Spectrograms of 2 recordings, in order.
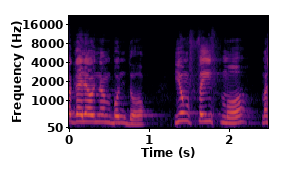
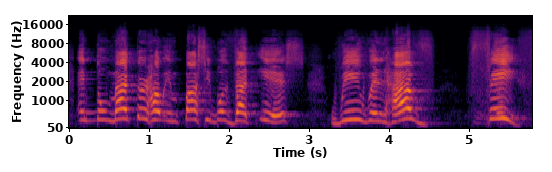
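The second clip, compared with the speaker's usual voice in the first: building to a loud, high climax; slow, then cry out "faith"; preaching; 4 semitones higher, 8 dB louder, slower than usual. Acted. Climax of sermon. (nangangaral, papalakas hanggang sumigaw)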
